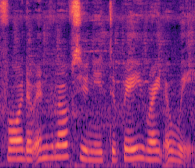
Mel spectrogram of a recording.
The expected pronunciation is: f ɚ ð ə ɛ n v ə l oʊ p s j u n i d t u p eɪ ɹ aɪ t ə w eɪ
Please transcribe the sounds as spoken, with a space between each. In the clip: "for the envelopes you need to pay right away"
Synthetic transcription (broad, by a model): f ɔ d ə ɛ n v ə l oʊ p s j u n i d t u p eɪ ɹ aɪ t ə w eɪ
